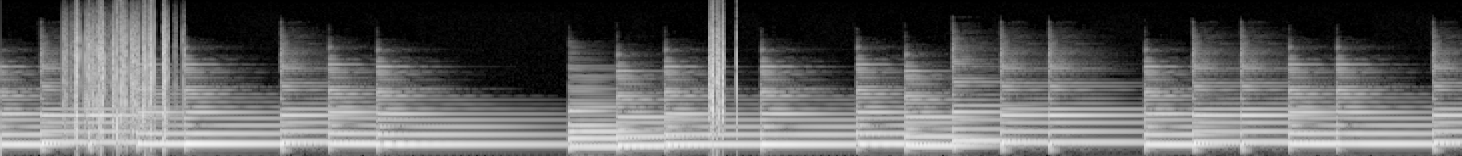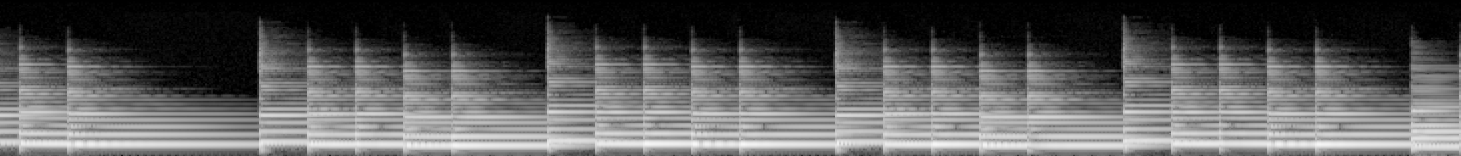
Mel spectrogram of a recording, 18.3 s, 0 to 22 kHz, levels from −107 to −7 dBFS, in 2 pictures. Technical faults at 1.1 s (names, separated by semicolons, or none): cable scratch noise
